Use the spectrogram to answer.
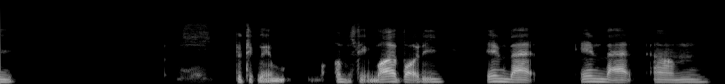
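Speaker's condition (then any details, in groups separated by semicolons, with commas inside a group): Cerebral palsy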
